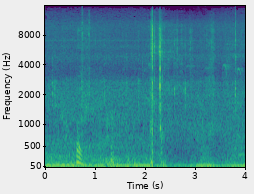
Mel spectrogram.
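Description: Steady low rumble of wind and road noise on the microphone while riding a bicycle, with a couple of sharp clicks or cracks a little after two seconds in.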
